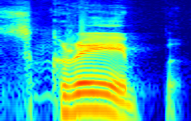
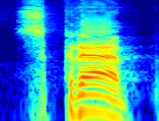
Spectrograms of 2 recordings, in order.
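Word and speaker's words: scrape: இப்ப பார்ப்போம் வார்த்தைகளை பார்ப்போம் இது ஸ்கிரேப் ஸ்கிரேப் ஸ்கிராப் சரியா பின்னால இ வந்தா அது ஸ்கிரேப் ஆயிடுது இது ஸ்கிராப் ஸ்கிரீம் ஸ்கிரீன்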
